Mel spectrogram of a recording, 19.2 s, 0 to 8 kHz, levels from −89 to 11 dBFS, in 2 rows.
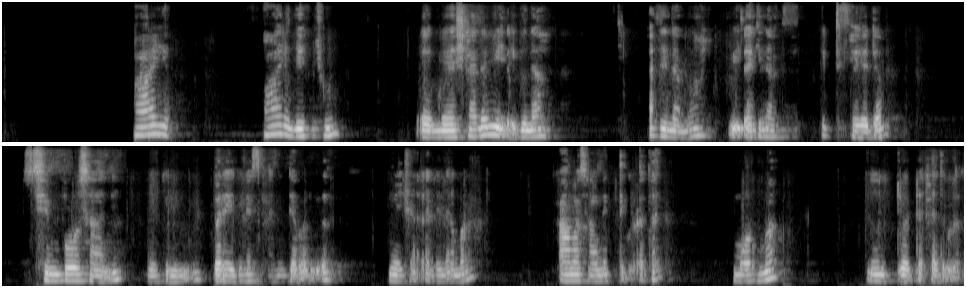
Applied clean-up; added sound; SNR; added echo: neural mask model DeepFilterNet 3.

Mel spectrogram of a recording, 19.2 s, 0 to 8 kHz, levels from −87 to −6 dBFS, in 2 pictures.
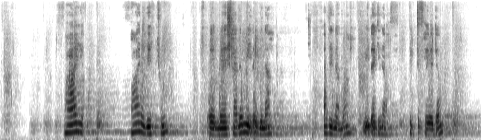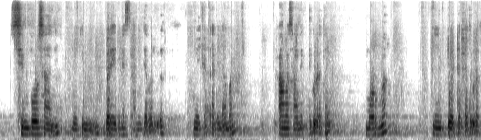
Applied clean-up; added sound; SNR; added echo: neural separator model SepFormer DNS4.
